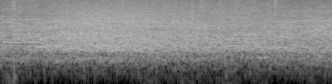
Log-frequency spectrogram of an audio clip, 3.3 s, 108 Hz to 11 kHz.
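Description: Arena crowd at a 2005 Castillo vs. Corrales boxing match roars in a steady, dense wash of noise, loud and continuous throughout with no distinct claps or breaks.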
